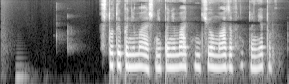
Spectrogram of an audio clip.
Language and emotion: Russian, neutral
